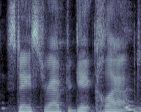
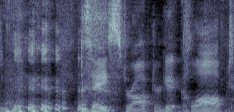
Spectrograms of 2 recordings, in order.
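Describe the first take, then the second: First: Said in the usual way. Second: Slow Stay stropped or get clopped with round aw vowels; slow punning remake of the slogan; horsey pun. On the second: Pretend. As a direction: drag out stropped and clopped like hoofbeats.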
